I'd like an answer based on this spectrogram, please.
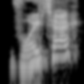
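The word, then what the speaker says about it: Wojtek: notes up of I want to pronounce this right voch voytech voytech it sounds like either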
